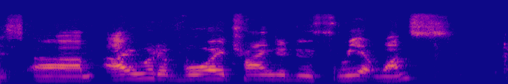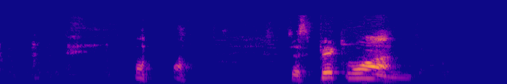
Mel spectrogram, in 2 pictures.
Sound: laughs

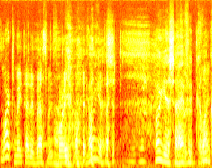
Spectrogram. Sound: laughs

